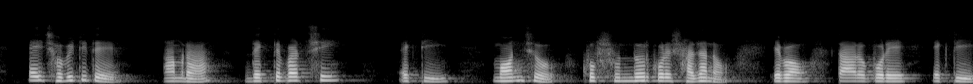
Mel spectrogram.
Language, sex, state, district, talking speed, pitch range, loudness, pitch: Bengali, male, West Bengal, Dakshin Dinajpur, 90 wpm, 145-170 Hz, -19 LUFS, 155 Hz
